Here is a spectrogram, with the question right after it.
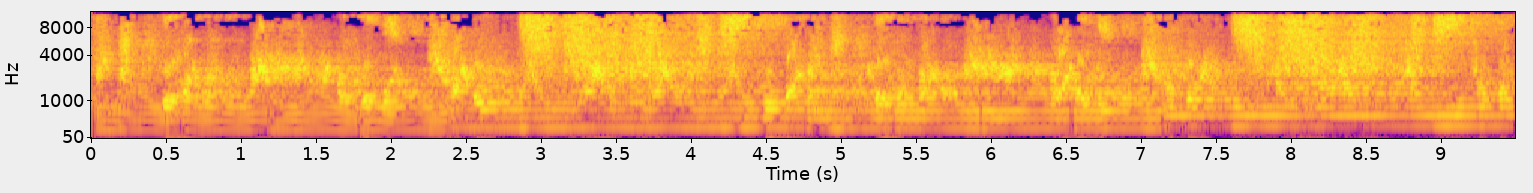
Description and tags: Synthesizer with Organ. 2 bars. Sheet: G and A minor.
101bpm, FX, Loop, Sample, Synthesizer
